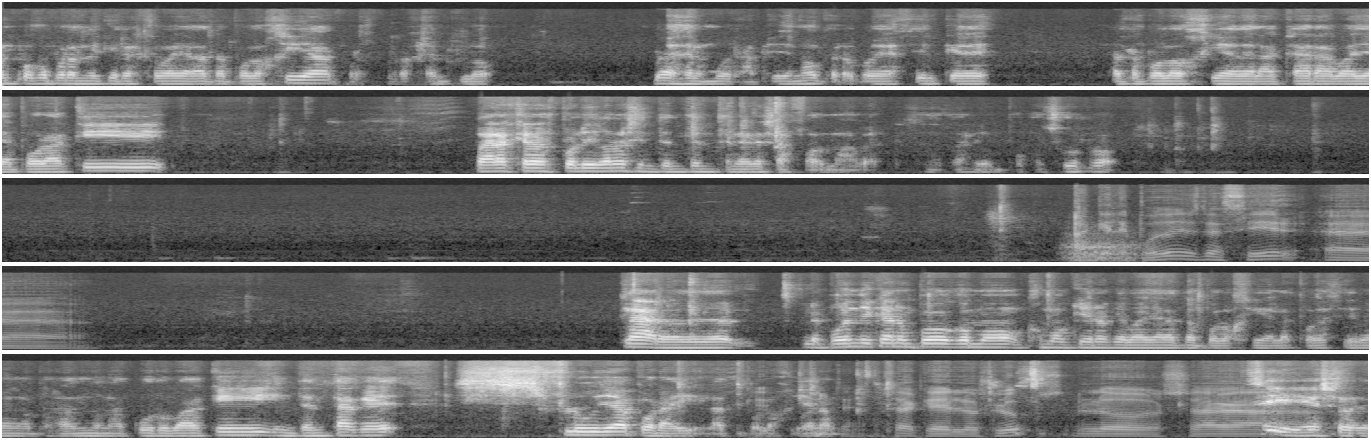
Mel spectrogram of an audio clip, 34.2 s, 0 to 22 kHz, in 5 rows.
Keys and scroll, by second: 2.8 s, 26.6 s.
